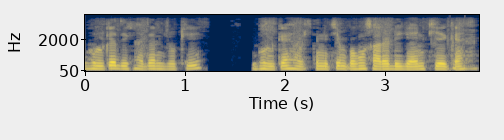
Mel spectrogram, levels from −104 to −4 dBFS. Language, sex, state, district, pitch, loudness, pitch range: Hindi, male, Chhattisgarh, Balrampur, 145 Hz, -18 LUFS, 135-150 Hz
